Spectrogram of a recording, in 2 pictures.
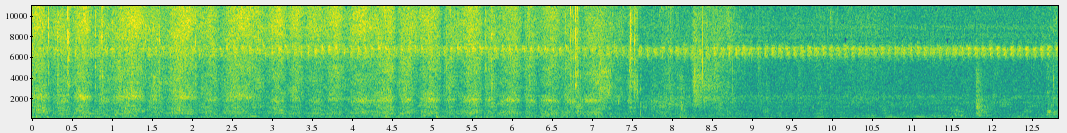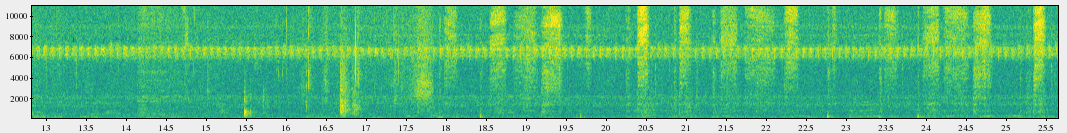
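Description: Soft scratching and rubbing of a board being erased and written on in a classroom, a steady faint scraping with occasional taps continuing for a long stretch.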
